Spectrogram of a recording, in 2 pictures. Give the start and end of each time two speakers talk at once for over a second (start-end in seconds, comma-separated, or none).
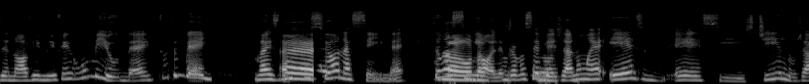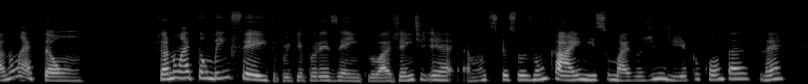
4.3-5.6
